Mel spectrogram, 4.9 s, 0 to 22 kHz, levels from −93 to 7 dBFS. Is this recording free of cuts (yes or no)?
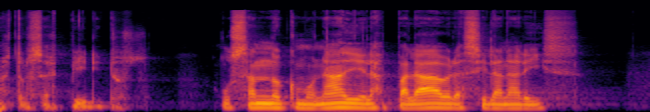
yes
